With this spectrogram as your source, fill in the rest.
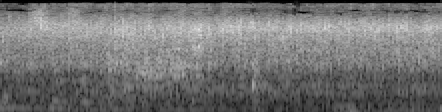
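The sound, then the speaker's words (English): Garlic fries in a pan with a steady, bright sizzle that crackles continuously at a moderate level and stays even throughout, with no talk. “Alright, now comes the part where we are frying up these bad boys. Ooh, look at all that garlic on there.”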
